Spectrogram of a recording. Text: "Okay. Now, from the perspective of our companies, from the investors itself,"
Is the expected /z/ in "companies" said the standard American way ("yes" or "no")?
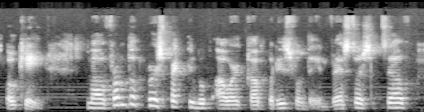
no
